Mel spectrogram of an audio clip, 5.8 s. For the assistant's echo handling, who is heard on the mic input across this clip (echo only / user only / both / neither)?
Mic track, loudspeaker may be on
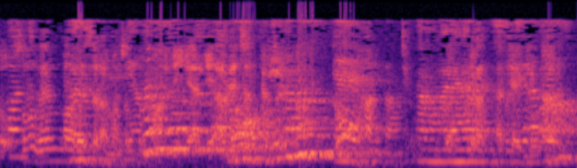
both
